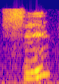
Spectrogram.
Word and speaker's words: 十: This is its syllable 十.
